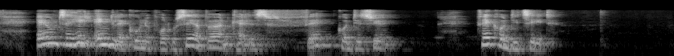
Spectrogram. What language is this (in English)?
Danish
